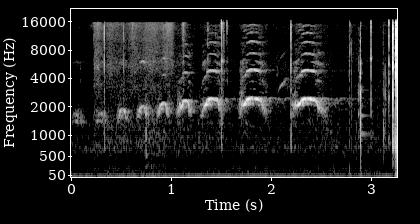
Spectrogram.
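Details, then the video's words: Crested serpent eagles on Ishigaki Island, Okinawa, call back and forth in a quick series of clear, arched whistled notes, rising then falling; a few sharp clicks follow, and a bird seems about to fly. "【鳴き合い】カンムリワシ Crested serpent eagle"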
